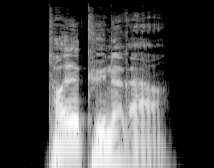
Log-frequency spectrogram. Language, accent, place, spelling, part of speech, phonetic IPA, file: German, Germany, Berlin, tollkühnerer, adjective, [ˈtɔlˌkyːnəʁɐ], De-tollkühnerer.ogg
- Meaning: inflection of tollkühn: 1. strong/mixed nominative masculine singular comparative degree 2. strong genitive/dative feminine singular comparative degree 3. strong genitive plural comparative degree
